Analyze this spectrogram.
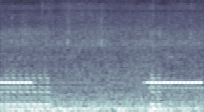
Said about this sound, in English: Sorry about that. I had a phone call and I don't know why it was ringing.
